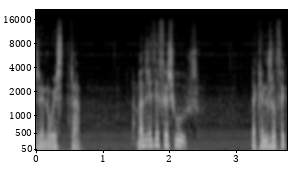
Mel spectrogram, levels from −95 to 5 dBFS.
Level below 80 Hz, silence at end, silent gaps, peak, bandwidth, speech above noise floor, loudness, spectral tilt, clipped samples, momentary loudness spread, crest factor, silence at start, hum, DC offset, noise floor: -58 dBFS; 0.05 s; none; -12 dBFS; 15.5 kHz; 31 dB; -31 LUFS; -5.5 dB/octave; under 0.1%; 14 LU; 20 dB; 0 s; 50 Hz at -45 dBFS; under 0.1%; -61 dBFS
